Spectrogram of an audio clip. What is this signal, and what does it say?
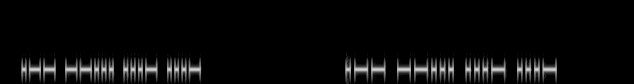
Morse code, heard as a keyed tone, about 35 wpm, 700 Hz. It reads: W7VV W7VV
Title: Speed Racing - USA 1x2 Call Signs 28wpm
